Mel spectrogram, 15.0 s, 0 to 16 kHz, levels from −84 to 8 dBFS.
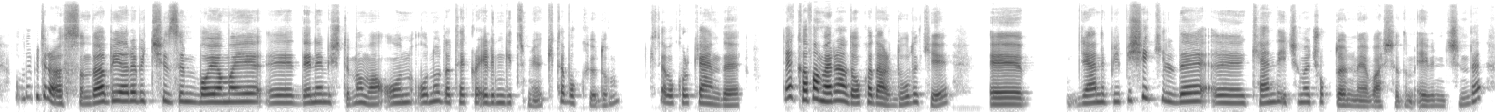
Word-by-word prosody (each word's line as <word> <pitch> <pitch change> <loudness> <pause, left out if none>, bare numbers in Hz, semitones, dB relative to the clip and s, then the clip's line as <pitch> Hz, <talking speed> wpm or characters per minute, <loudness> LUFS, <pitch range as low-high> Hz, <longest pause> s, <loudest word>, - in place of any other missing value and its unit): Olabilir 375 +2 -8
aslında. 215 +5 +4
Bir 270 0 +1
ara 265 0 +4
bir - - -1
çizim 250 -3 -2
boyamayı, 235 +1 +4
eee, 215 0 -4
denemiştim 225 -3 -3
ama 185 -5 0
on 215 +3 -4
ona 230 +4 -5
da 225 - -1
tekrar 225 0 -5
elim 215 0 -3
gitmiyor. 155 -10 -10
Kitap 250 +7 -7
okuyordum. 205 - -9 0.3
Kitap - - -6
okurken 205 -4 -2
de... 155 0 -1 0.4
de 370 +2 +4
kafam 305 -1 +8
herhâlde 250 -3 +8
o 200 - 0
kadar 195 -8 +2
dolu 195 +7 -5
ki. 225 -2 -4 0.4
Eee, 175 -1 +2 0.5
yani, 220 +3 -1
bi 245 0 -9
bir 285 - -3
şekilde, 260 - 0
eee, 210 -1 -3
kendi 220 +4 -3
içime 230 -2 -6
çok 235 0 -10
dönmeye 145 -4 -2
başladım 135 +1 -5
evin 145 -1 -7
içinde. 170 - -5
220 Hz, 165 wpm, -22 LUFS, 195-245 Hz, 0.5 s, kafam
